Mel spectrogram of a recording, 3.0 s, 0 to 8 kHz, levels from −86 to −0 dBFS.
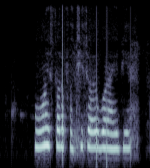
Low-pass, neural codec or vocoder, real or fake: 7.2 kHz; none; real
